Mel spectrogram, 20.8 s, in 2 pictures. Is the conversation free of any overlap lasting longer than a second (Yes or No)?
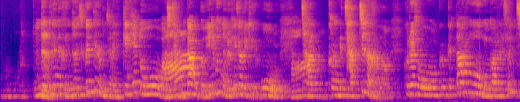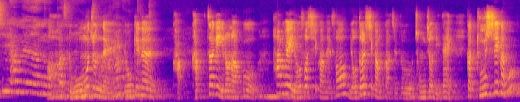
No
